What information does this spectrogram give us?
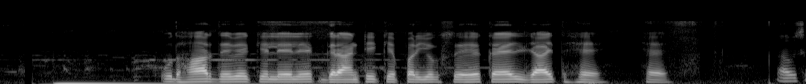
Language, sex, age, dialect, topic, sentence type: Magahi, male, 18-24, Western, banking, statement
